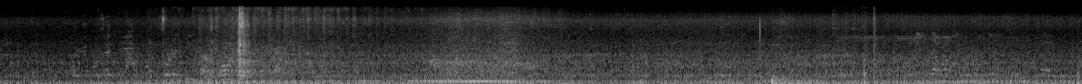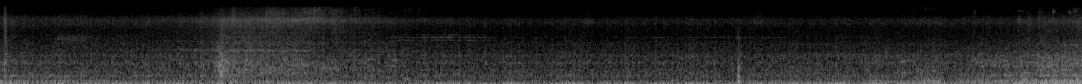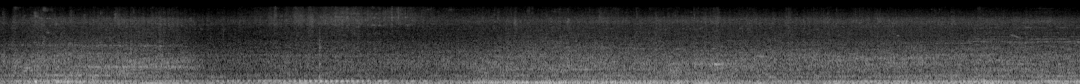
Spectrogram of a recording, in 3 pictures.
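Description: Tailoring shears set down on a table with a sharp click about two seconds in, then cotton fabric rustling as it is folded and smoothed by hand. Under it runs a steady low rumble that grows louder in the last third.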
